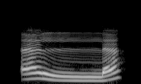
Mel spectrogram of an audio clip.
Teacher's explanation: we have to imagine it's a true Hamza, and we start it with an a noise, so it becomes al. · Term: Hamzatul Wasl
